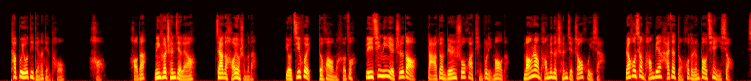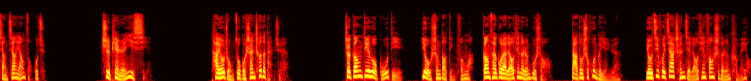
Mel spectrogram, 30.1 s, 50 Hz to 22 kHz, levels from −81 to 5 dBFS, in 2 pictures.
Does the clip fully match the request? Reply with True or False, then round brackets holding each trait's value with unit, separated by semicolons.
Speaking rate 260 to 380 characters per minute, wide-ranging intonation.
True (280 characters per minute; 6.6 semitones)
